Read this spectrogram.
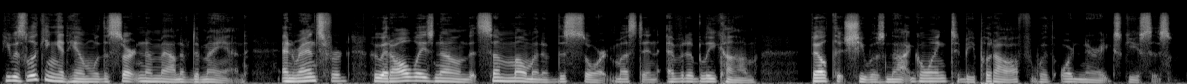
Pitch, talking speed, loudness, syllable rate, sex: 130 Hz, 190 wpm, -20 LUFS, 5.2 syllables/s, male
